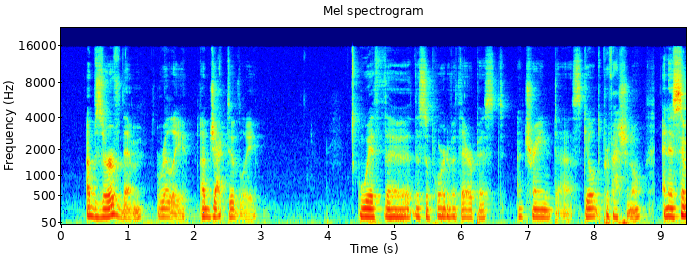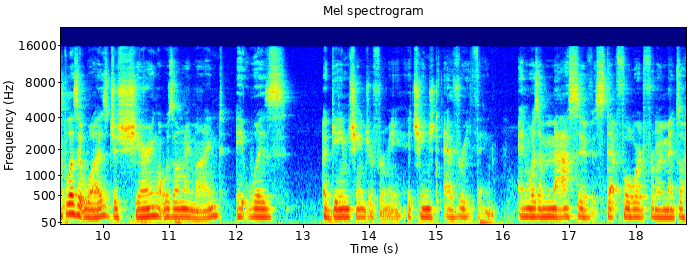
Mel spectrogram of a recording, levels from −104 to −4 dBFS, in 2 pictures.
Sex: male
